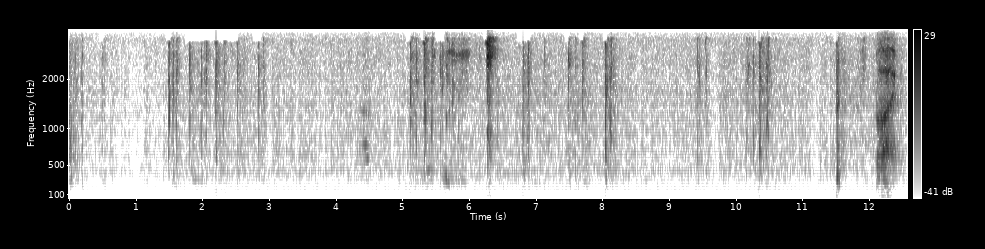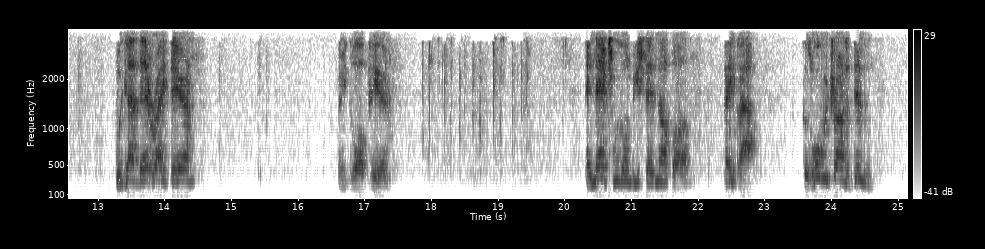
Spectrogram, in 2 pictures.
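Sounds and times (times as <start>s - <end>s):
low hum: 0.0s - 25.1s
computer keyboard typing: 1.5s - 3.0s, 5.1s - 8.3s, 9.4s - 10.6s, 17.8s - 19.6s
speech: 13.4s - 14.6s, 16.7s - 17.5s, 20.3s - 22.9s, 23.6s - 24.7s.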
